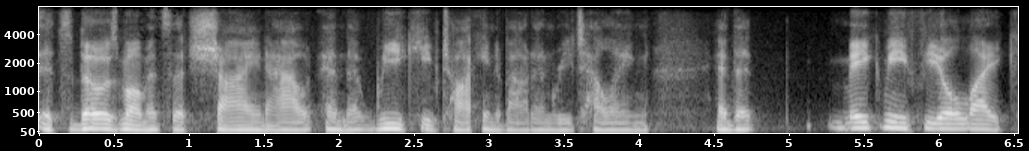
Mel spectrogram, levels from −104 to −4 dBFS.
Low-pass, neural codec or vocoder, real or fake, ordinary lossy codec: 7.2 kHz; vocoder, 22.05 kHz, 80 mel bands, WaveNeXt; fake; Opus, 24 kbps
